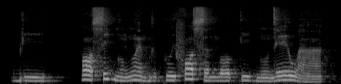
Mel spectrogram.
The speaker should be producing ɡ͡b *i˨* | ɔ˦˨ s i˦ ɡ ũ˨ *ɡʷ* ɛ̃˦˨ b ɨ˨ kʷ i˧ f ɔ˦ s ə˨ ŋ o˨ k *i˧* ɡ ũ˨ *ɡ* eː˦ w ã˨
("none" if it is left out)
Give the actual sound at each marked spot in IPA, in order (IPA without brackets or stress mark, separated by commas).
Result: iː˨, ɡʷ, i˧, d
